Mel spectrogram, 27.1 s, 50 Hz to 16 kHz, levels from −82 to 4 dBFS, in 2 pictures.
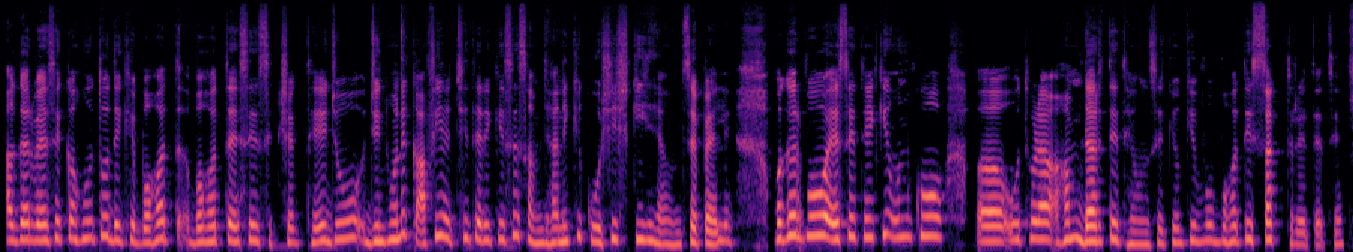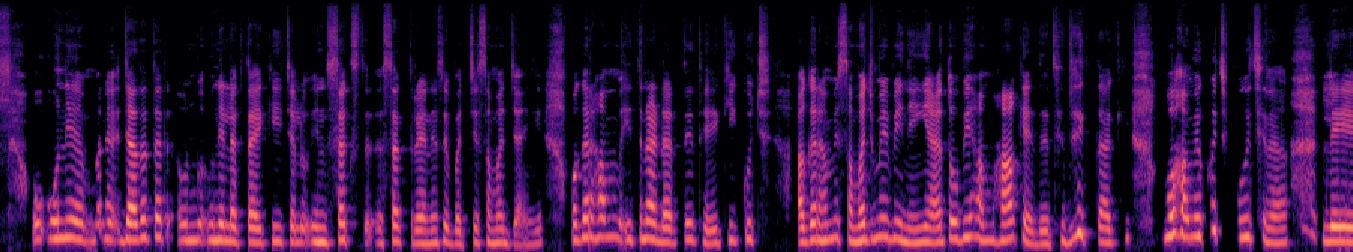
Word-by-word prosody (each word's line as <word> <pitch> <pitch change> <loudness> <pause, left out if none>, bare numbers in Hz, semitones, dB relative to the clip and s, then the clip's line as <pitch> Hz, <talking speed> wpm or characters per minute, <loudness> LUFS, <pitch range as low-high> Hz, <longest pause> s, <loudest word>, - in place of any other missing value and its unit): अगर 230 +1 +2
वैसे 225 +2 +2
कहूँ 250 0 -1
तो 290 - 0
देखिए 225 -2 -1
बहुत 225 +6 -1 0.2
बहुत 210 +2 -1
ऐसे 220 +1 0
शिक्षक 190 -2 -8
थे 210 +3 +1
जो 235 - -1 0.3
जिन्होंने 235 +6 +2
काफ़ी 180 +12 0
अच्छी 260 0 -4
तरीके 235 -1 -2
से 300 +5 -4
समझाने 200 -5 -1
की 215 +7 -5
कोशिश 215 +3 -2
की 240 -2 +1
है 185 -4 -1
उनसे 170 +4 -1
पहले। 190 +3 0 0.5
मगर 290 +5 +5
वो 290 0 +6
ऐसे 245 +2 +4
थे 275 - +1
कि 270 +4 -4
उनको 280 +1 0
अ, - - -13 0.4
वो 215 +2 +3
थोड़ा 245 -1 +4
हम 240 +1 +2
डरते 215 +2 +4
थे - - -2
उनसे 170 +1 -6
क्योंकि 195 +4 -6
वो 220 +2 -4
बहुत 210 +2 -3
ही 245 - +2
सख्त 235 -1 -1
रहते 165 -2 -6
थे। 170 - -6 0.4
ओ 235 - +1 0.2
उन्हें 255 -1 +4
मने 235 +2 -4
ज़्यादातर 255 +4 +5
उन 225 0 0
उन्हें 230 0 +2
लगता 210 -2 +2
है 195 -1 +3
कि 210 +3 -4
चलो 200 -1 -2
इन 205 - +5
सख्तस 230 -3 -3
सख्त 215 -2 0
रहने 185 0 +1
से 210 - -1
बच्चे 180 +3 -4
समझ 195 0 -2
जाएँगे, 175 0 -8 0.3
मगर 270 +4 +4
हम 275 -2 0
इतना 240 +2 +2
डरते 200 +5 0
थे 185 -2 -1
कि 220 +5 -7
कुछ 240 -3 -5 0.3
अगर 230 +4 +4
हमें 235 +3 +1
समझ 225 -1 +2
में 275 +1 0
भी 245 -1 +1
नहीं 200 0 +1
आया, 195 0 +3
तो 245 +3 +3
भी 265 +3 +1
हम 235 -5 -1
हाँ 235 +2 +6
कह - - +1
देते 175 +5 -4
थे 330 - +7
ताकि 195 +4 -3 0.3
वो 285 +2 +7
हमें 280 +1 +2
कुछ 365 -2 -1
पूछ 265 0 -1
ना 195 -2 -1 0.4
ले 215 0 +7
225 Hz, 195 wpm, -22 LUFS, 200-245 Hz, 0.5 s, थे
